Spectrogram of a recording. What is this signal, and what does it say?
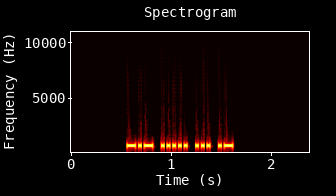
Morse code, heard as a keyed tone, about 40 wpm, 700 Hz. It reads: K5SA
